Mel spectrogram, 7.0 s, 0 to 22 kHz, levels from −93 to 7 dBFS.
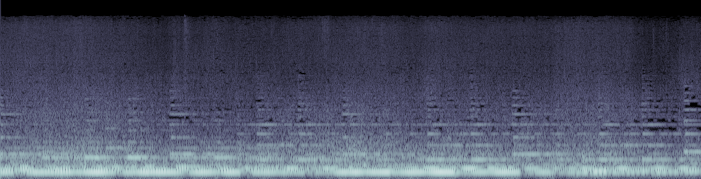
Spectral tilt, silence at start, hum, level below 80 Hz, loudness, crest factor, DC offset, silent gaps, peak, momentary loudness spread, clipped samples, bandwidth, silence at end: -9 dB/octave; 0 s; none; -44 dBFS; -18 LUFS; 12 dB; under 0.1%; none; -4 dBFS; 6 LU; under 0.1%; 8 kHz; 0 s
